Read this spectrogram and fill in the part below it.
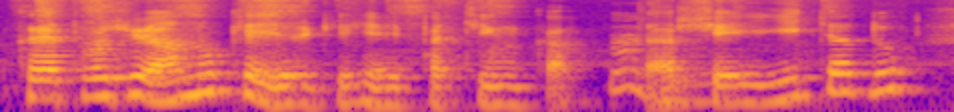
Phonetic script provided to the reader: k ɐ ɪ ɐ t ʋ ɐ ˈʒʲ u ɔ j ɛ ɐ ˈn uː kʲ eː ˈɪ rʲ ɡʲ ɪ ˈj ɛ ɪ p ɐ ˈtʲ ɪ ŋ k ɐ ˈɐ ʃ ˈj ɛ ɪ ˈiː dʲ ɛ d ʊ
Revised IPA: k ɐ ɪ ɐ t ʋ ɐ ˈʒʲ u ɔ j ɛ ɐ ˈn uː kʲ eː ˈɪ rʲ ɡʲ ɪ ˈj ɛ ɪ p ɐ ˈtʲ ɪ ŋ k ɐ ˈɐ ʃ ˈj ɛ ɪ ˈiː dʲ ɛ d ʊ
